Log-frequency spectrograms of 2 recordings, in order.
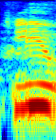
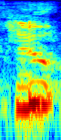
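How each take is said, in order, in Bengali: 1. 'oo' স্বরের আগে একটি 'y' ধ্বনি আসে। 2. 'l' এর পরে সাধারণ 'oo' স্বর আসে। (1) "এটা কিন্তু আমরা ফ্লিউ বলে অভ্যস্ত" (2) "বাট এটা হবে ফ্লু"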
